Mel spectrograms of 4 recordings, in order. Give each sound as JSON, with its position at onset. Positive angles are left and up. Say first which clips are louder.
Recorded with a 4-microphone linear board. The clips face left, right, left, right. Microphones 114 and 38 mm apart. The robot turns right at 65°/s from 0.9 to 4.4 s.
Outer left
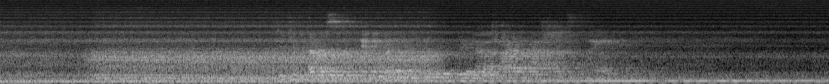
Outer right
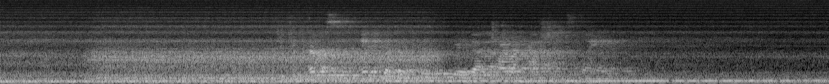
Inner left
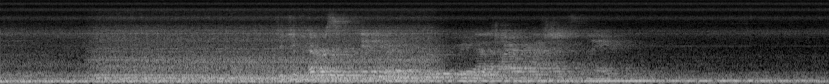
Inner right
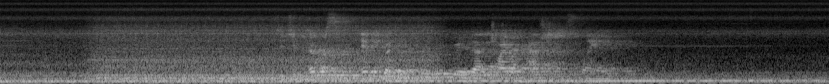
{"t": 2.8, "sound": "a woman speaking", "louder": "even, even", "azimuth_deg": 145, "distance_m": 6.5}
